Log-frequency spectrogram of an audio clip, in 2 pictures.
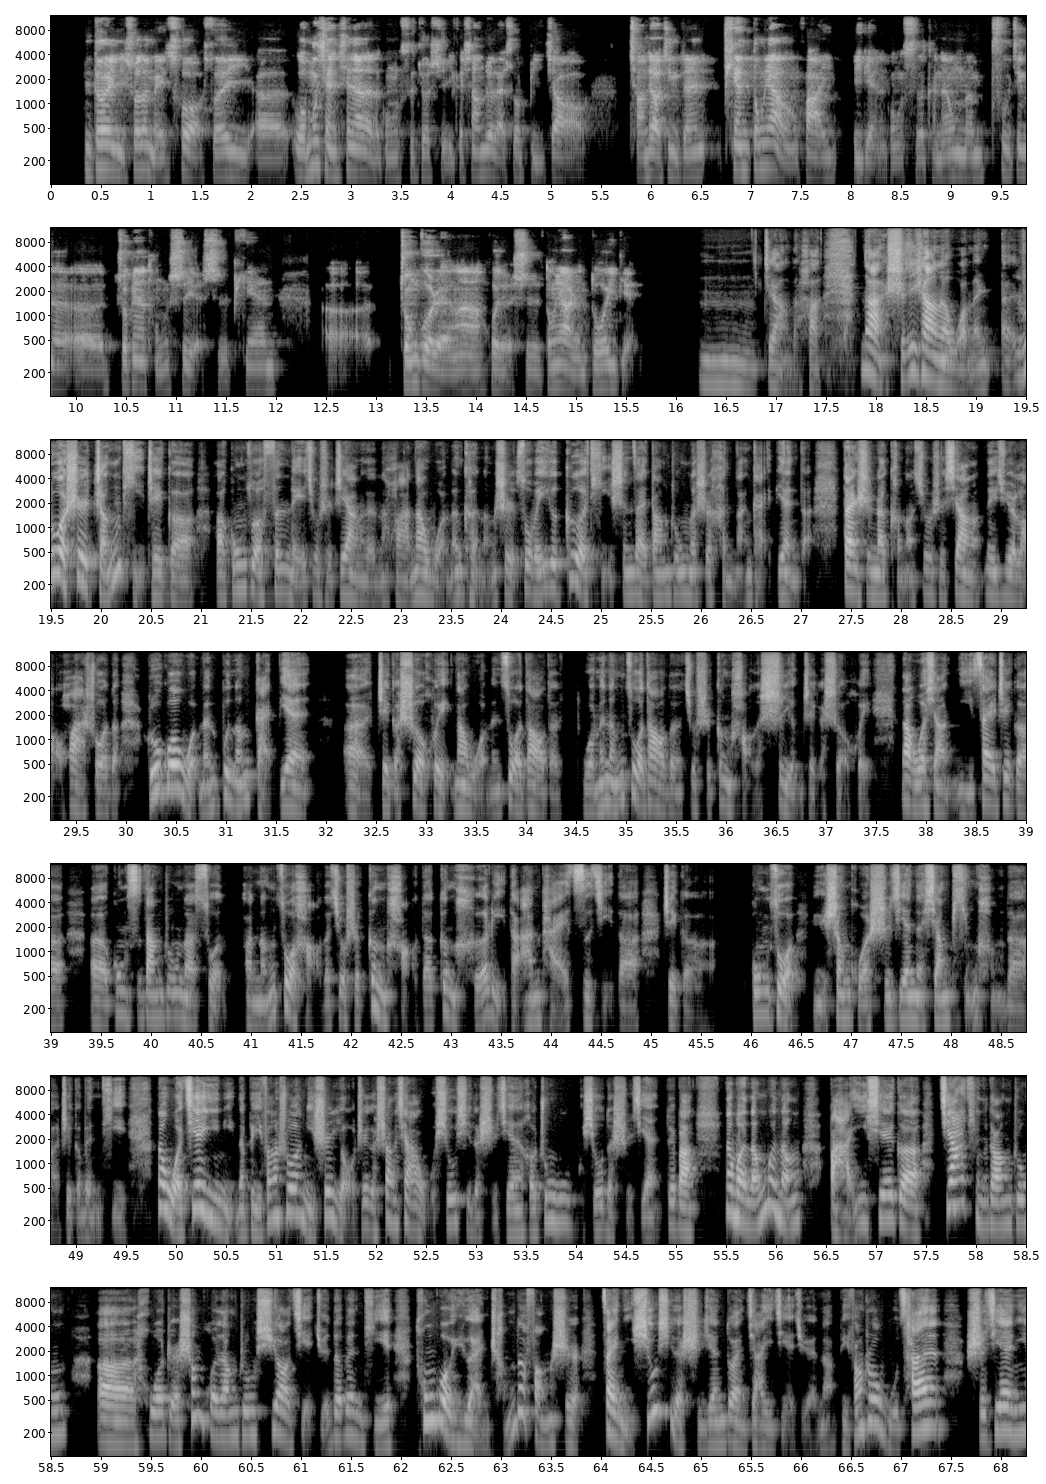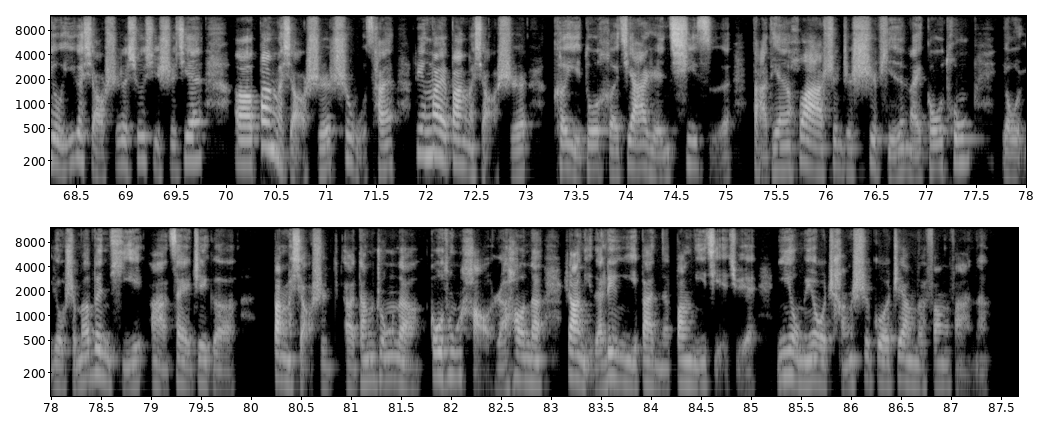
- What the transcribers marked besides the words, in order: "附近" said as "铺近"; tapping; "或者" said as "嚯者"
- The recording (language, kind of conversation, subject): Chinese, advice, 工作和生活时间总是冲突，我该怎么安排才能兼顾两者？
